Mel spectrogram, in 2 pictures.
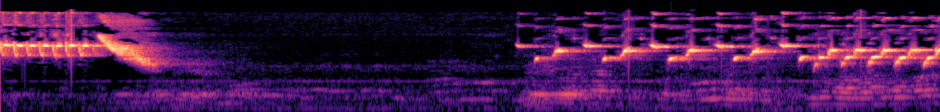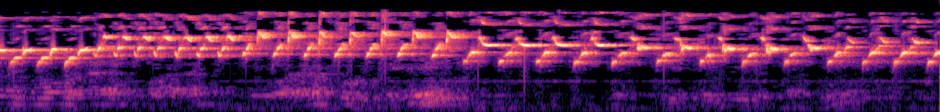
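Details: Goldfinch hybrid (mule) singing a clean Malaga-copy style song, used to stimulate males to sing and teach chicks: one high note, a pause, then a dense, fast twittering of bright chirps and trills, steady and continuous.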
